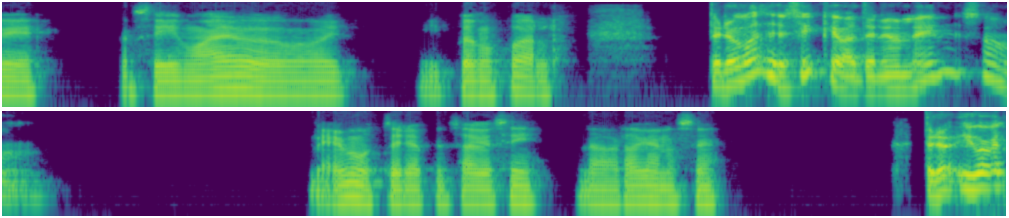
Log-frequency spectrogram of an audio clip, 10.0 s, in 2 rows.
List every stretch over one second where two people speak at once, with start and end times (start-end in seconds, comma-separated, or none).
none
